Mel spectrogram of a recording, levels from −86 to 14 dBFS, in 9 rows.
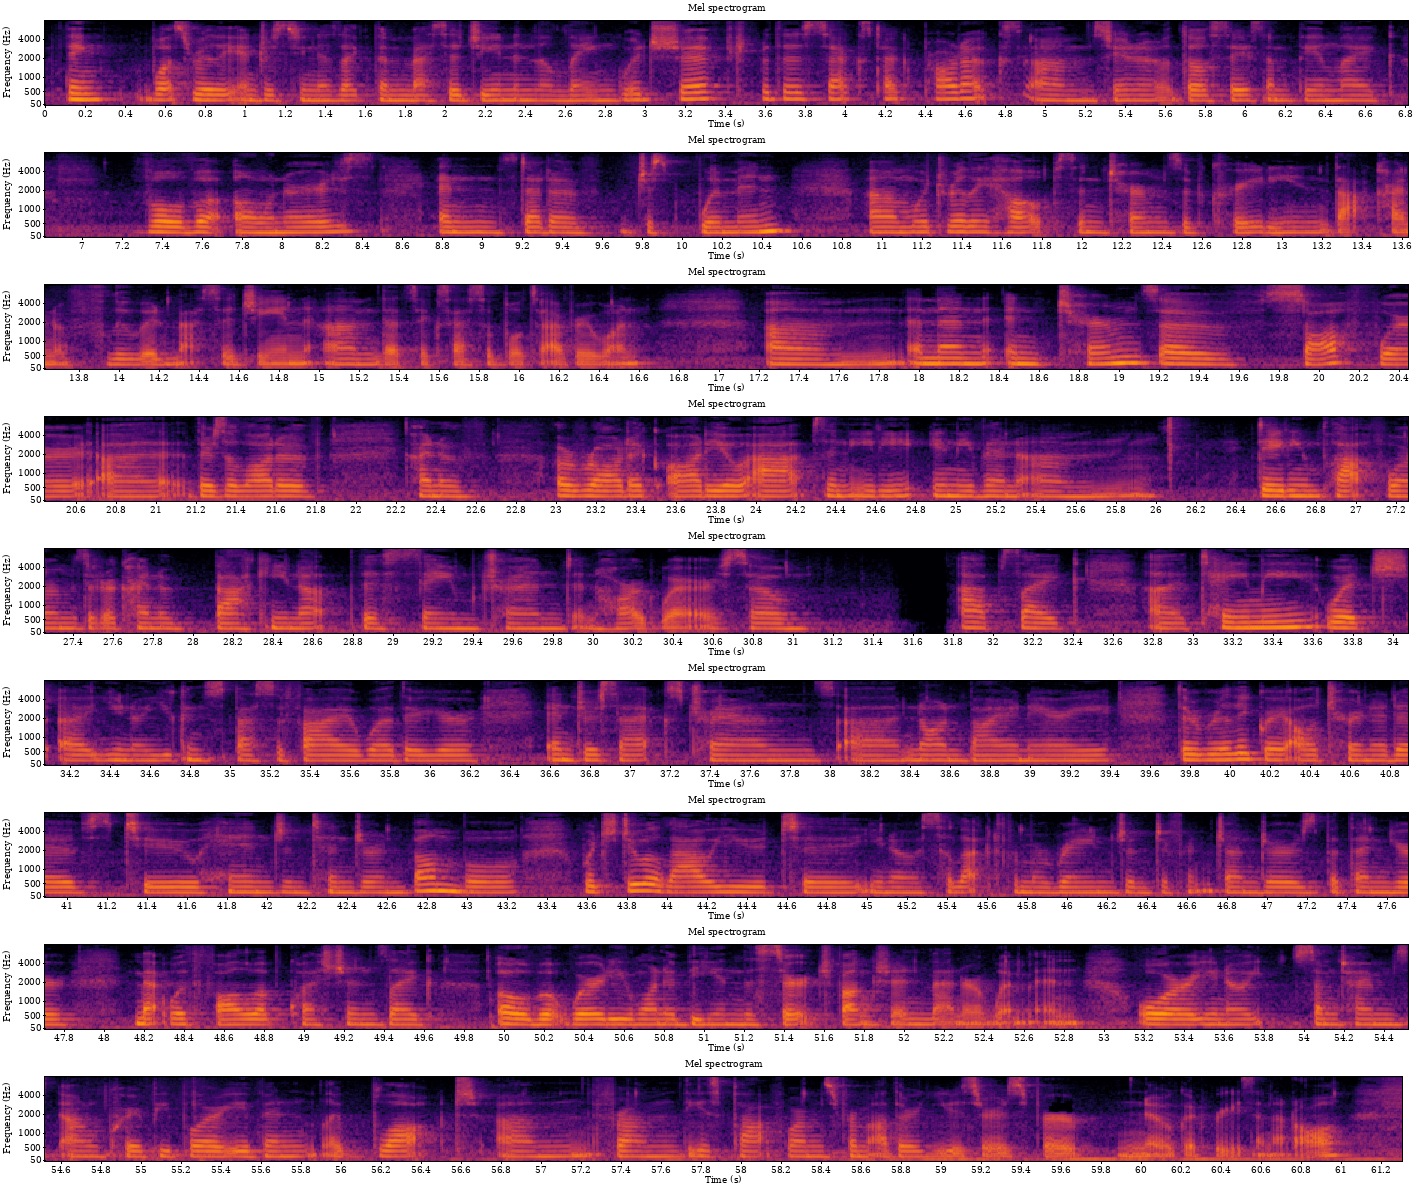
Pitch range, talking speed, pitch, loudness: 180-195 Hz, 170 wpm, 185 Hz, -22 LUFS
